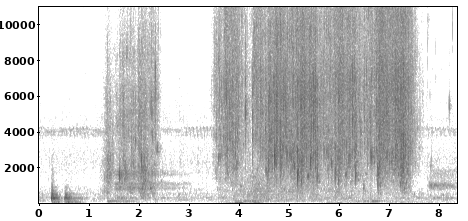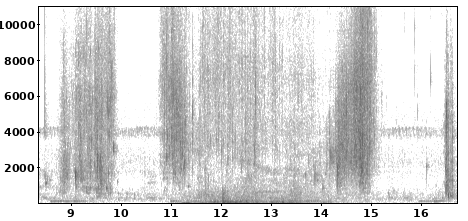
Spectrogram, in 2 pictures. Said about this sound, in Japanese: ではお湯をかけていきます。こちらの桶でゆっくりかけ流していきます。優しい滝行のような流し方です。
